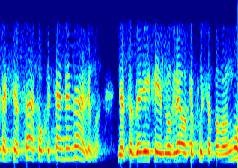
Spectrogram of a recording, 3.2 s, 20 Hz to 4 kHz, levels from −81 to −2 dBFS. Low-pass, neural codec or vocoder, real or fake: 3.6 kHz; vocoder, 44.1 kHz, 128 mel bands every 256 samples, BigVGAN v2; fake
